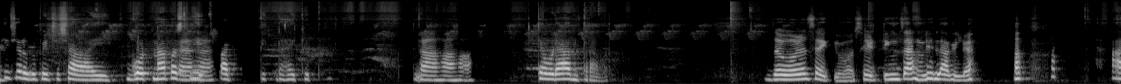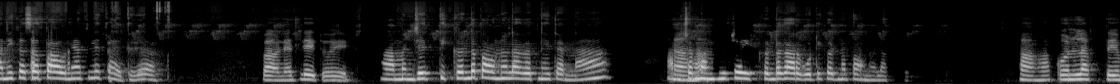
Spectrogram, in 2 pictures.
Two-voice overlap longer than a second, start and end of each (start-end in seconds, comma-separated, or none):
none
